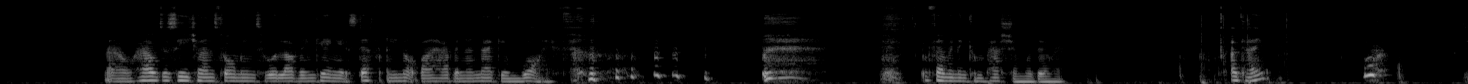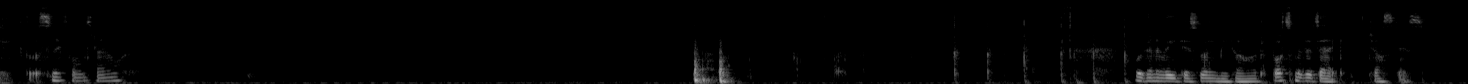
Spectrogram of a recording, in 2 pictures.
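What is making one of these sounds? A young woman speaks calmly and close up, in short bursts with pauses.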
